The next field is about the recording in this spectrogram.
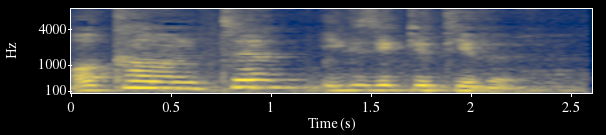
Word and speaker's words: Account Executive: AE 어카운트 이그지큐티브 맞죠? – 네. 발음 안 틀렸죠? 안 틀렸어요.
